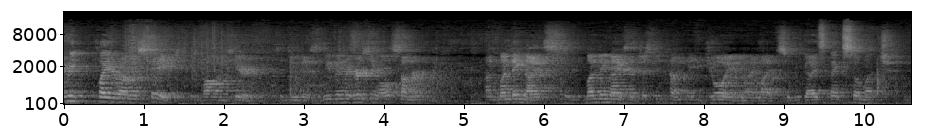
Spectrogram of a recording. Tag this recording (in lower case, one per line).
speech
